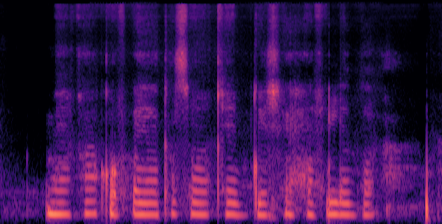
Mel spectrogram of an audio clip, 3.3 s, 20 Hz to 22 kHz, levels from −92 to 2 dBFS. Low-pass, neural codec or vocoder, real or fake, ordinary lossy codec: none; codec, 44.1 kHz, 2.6 kbps, SNAC; fake; none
